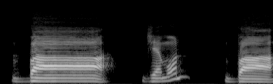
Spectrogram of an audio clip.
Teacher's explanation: তো বা এক আলিফ পরিমাণ টান দিয়ে পড়তে হবে।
